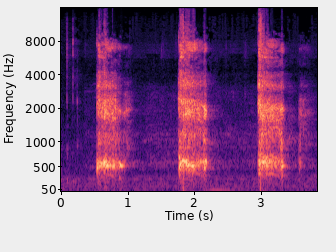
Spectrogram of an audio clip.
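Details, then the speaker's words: Three loud, explosive adult coughs with a short trailing fourth, from a tuberculosis-negative patient, studio-microphone recording in a fairly noisy setting: cough (TB-negative). "That was TB negative. So we found that although to the human ear there were no obvious systematic differences, we were able to discriminate between the coughs of TB sufferers and the coughs of patients with other lung ailments using machine learning algorithms."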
